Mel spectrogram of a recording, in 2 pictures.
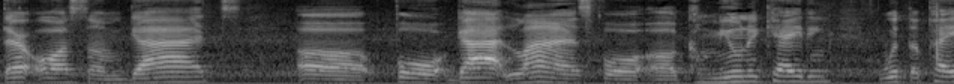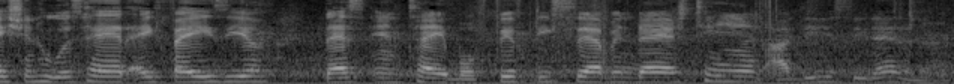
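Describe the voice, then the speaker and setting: A woman with an American accent, a very deep, low pitch, very wide pitch swings, big swings in loudness and a fairly slow pace, with audible room echo and noticeable background noise. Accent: country, rural US. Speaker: nursing instructor. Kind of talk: lecture. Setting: recorded video presentation.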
